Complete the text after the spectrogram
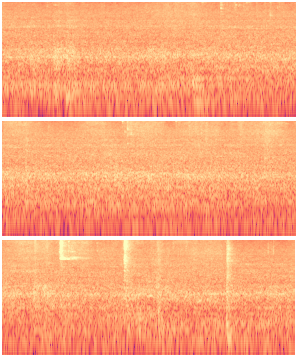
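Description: Metal parts of a subway car clank and knock now and then.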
